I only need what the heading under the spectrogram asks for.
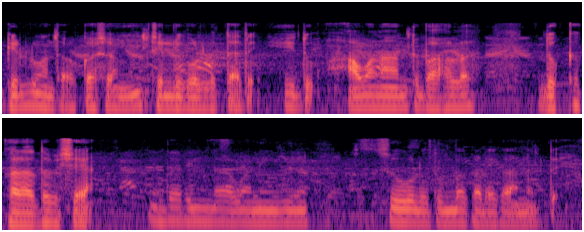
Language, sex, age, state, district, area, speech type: Kannada, male, 18-30, Karnataka, Dakshina Kannada, rural, spontaneous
